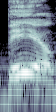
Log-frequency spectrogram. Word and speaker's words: Baal: It is no longer referred to as the temple of Bal or the temple of Baal for some of you who are North Americans hardcore pronunciation type people.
